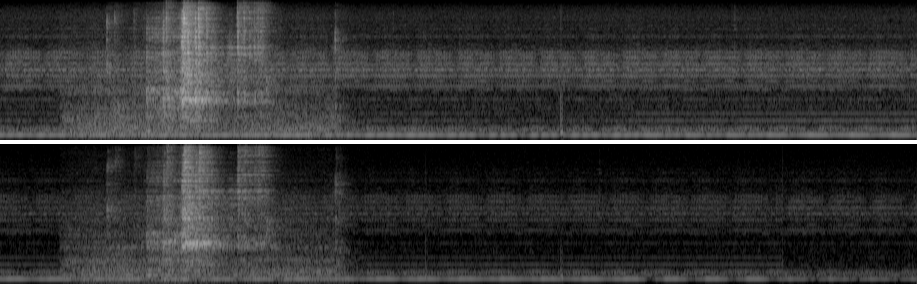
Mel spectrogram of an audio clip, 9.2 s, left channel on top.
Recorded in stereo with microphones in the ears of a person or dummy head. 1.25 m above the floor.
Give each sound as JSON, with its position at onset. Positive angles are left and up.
{"t": 0.6, "sound": "a dropped coin", "side_deg": 40, "distance_m": 1.5}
